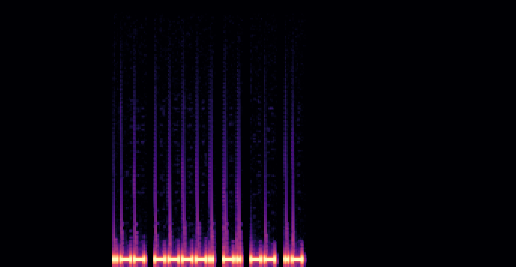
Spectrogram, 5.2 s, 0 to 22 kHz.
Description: Morse code, heard as a keyed tone, about 36 wpm, 700 Hz. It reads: W9NMA
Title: USA Call Signs - 5 Characters - Repeated 2x - 35wpm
